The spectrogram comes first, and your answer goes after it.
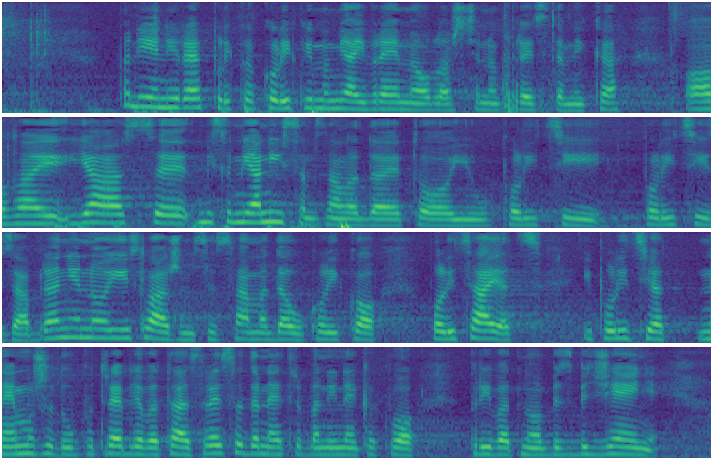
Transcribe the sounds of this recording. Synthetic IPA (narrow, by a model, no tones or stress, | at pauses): panijeniɾeplikauko̞likoimamjaːiʋɾeːmeoblˠaːʂt͡ɕenoɡ̚pɾeːt̪st̪aʋnika | oʋajjaːse̞mislimd̪jaːniːsamznalˠad̪ajet̪o̞ːiupo̞lit̪siji | po̞lit̪sijizabɾaːɲe̞noislˠaːʒemsesʋamad̪auko̞liko̞ | po̞lit̪saːjat̪s | ipo̞lit̪sijanemo̞ʒed̪aupo̞t̪ɾe̞bʎʲaːʋat̪aːsɾet̪st̪ʋad̪anet̪ɾebaninekakʋo̞pɾiʋat̪noːbezbed͡ʑeːɲe̞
